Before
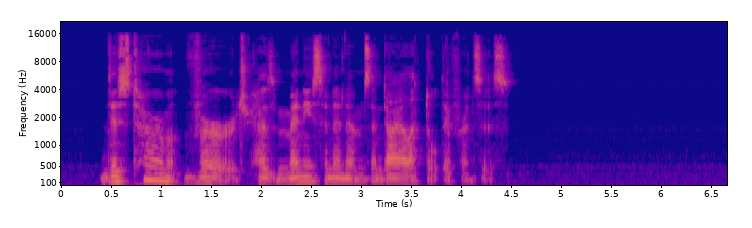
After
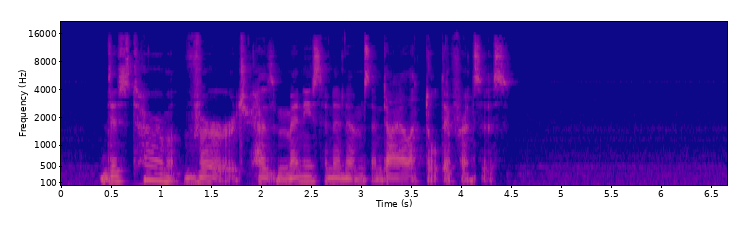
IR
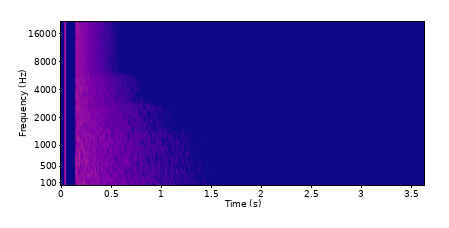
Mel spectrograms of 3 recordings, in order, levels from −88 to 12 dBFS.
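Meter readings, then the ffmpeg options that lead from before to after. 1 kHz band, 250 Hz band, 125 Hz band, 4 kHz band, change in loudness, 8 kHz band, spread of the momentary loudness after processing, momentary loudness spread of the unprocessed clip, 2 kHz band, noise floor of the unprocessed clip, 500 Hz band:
-10.0 dB, -8.5 dB, -9.5 dB, -10.0 dB, -10.0 dB, -10.5 dB, 5 LU, 10 LU, -9.0 dB, -70 dBFS, -10.0 dB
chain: -af "acompressor=threshold=0.01:ratio=6,volume=1.41"

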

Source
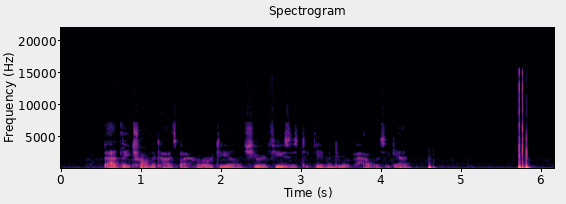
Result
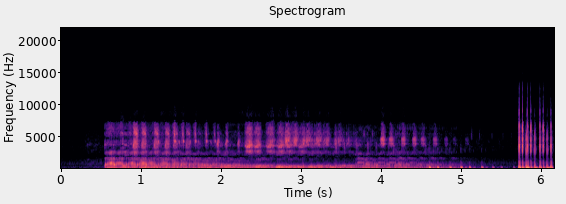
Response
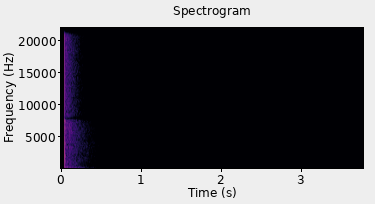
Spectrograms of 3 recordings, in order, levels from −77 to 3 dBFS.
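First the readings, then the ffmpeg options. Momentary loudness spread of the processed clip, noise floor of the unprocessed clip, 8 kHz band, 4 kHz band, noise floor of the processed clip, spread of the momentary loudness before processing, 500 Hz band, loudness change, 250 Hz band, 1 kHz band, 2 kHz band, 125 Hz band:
10 LU, -62 dBFS, +12.5 dB, +15.0 dB, -62 dBFS, 13 LU, +4.0 dB, +4.5 dB, +3.0 dB, +8.0 dB, +3.5 dB, +0.5 dB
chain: -filter_complex "[0:a]asplit=2[s0][s1];[s1]aecho=0:1:105|259.5:0.562|0.501[s2];[s0][s2]amix=inputs=2:normalize=0,aexciter=amount=6.5:drive=4.2:freq=2800,highpass=f=110:w=0.5412,highpass=f=110:w=1.3066,equalizer=f=120:t=q:w=4:g=-4,equalizer=f=180:t=q:w=4:g=5,equalizer=f=660:t=q:w=4:g=6,equalizer=f=950:t=q:w=4:g=9,equalizer=f=1900:t=q:w=4:g=-7,lowpass=f=5800:w=0.5412,lowpass=f=5800:w=1.3066,asplit=2[s3][s4];[s4]adelay=397,lowpass=f=4400:p=1,volume=0.631,asplit=2[s5][s6];[s6]adelay=397,lowpass=f=4400:p=1,volume=0.16,asplit=2[s7][s8];[s8]adelay=397,lowpass=f=4400:p=1,volume=0.16[s9];[s5][s7][s9]amix=inputs=3:normalize=0[s10];[s3][s10]amix=inputs=2:normalize=0,volume=0.841"

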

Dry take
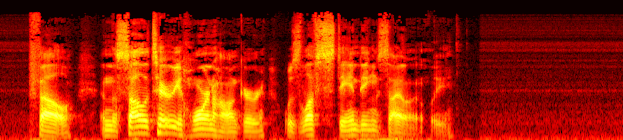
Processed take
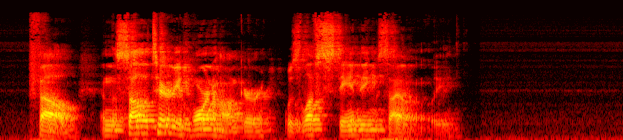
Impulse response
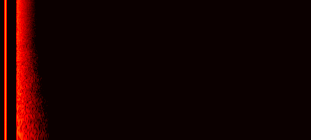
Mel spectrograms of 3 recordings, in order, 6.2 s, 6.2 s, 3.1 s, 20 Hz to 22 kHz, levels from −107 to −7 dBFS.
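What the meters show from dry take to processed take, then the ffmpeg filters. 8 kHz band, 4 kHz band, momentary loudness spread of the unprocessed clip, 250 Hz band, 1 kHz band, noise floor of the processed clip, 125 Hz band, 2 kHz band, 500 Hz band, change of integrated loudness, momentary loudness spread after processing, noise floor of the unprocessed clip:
-13.0 dB, -13.0 dB, 16 LU, -11.0 dB, -12.5 dB, -79 dBFS, -13.0 dB, -12.5 dB, -12.5 dB, -12.5 dB, 15 LU, -67 dBFS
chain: -filter_complex "[1:a]atrim=start_sample=2205,asetrate=79380,aresample=44100[s0];[0:a][s0]afir=irnorm=-1:irlink=0,volume=0.501"

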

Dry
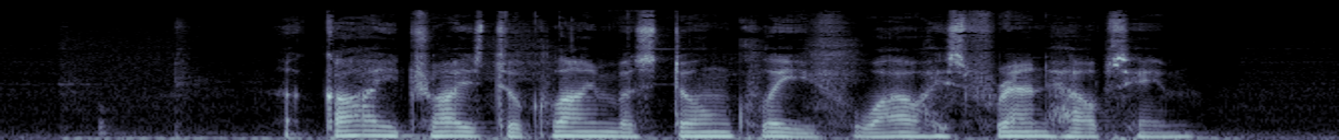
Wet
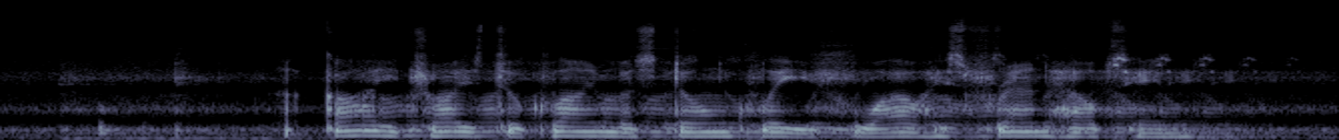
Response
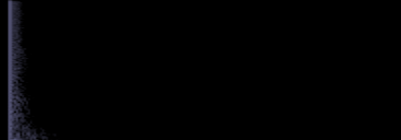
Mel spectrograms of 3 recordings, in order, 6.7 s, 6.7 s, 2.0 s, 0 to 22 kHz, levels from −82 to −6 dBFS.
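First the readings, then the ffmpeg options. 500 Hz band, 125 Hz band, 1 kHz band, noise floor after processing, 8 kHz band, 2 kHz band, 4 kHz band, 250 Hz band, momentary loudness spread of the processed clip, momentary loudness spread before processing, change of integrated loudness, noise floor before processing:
-11.5 dB, -15.0 dB, -7.5 dB, -59 dBFS, -23.5 dB, -10.0 dB, -13.0 dB, -2.5 dB, 15 LU, 19 LU, -10.0 dB, -57 dBFS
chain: -filter_complex "[0:a]asplit=3[s0][s1][s2];[s0]bandpass=f=300:t=q:w=8,volume=1[s3];[s1]bandpass=f=870:t=q:w=8,volume=0.501[s4];[s2]bandpass=f=2240:t=q:w=8,volume=0.355[s5];[s3][s4][s5]amix=inputs=3:normalize=0,aecho=1:1:216|432|648|864:0.188|0.0791|0.0332|0.014,acompressor=threshold=0.00141:ratio=2.5,volume=7.08"

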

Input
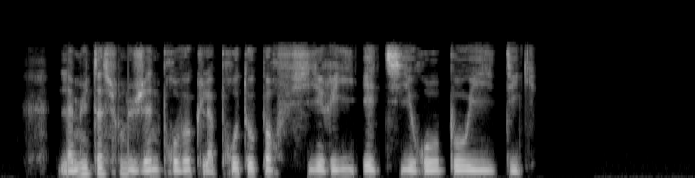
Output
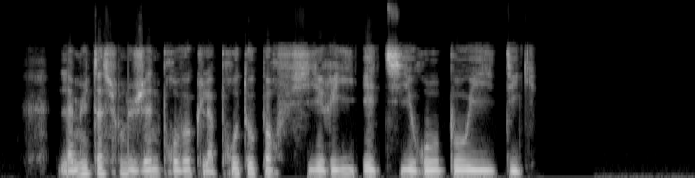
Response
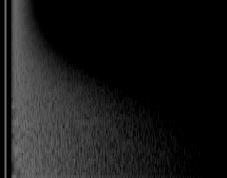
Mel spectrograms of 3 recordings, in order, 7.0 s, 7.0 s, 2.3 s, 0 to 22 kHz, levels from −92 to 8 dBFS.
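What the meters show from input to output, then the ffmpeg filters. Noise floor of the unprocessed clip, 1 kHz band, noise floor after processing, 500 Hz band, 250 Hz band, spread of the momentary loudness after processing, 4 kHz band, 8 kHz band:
under -85 dBFS, +1.5 dB, -72 dBFS, -0.5 dB, +3.0 dB, 8 LU, +2.0 dB, no reading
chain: -af "acontrast=59,asubboost=boost=7.5:cutoff=120,volume=0.668"

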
